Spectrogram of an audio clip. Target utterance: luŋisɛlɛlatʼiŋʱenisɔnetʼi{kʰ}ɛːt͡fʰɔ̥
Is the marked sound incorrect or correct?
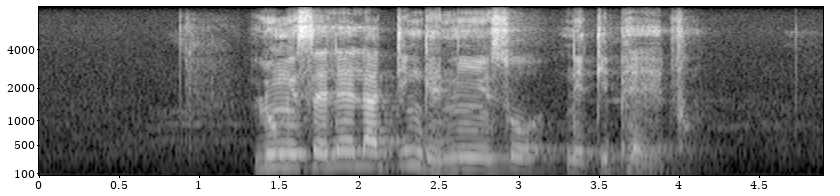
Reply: incorrect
